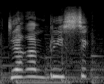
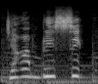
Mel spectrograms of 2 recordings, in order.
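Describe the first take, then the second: No difference in how they are said.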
